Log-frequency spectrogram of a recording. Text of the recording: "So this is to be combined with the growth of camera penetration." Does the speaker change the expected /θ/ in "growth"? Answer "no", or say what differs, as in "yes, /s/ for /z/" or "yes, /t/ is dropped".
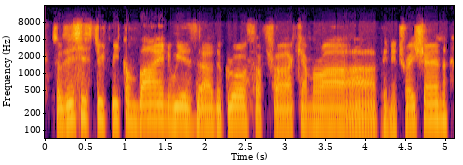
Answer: no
